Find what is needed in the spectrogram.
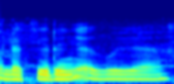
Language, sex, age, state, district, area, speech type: Santali, female, 60+, Odisha, Mayurbhanj, rural, spontaneous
